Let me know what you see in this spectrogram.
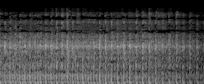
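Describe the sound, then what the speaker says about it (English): Gas-powered leaf blower engine running steadily at high revs, a loud, continuous buzzing drone with a slight pulsing flutter, close by and alone without voices. "Gas-powered leaf blowers can cause issues of air pollution, noise, and dust."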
